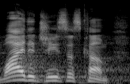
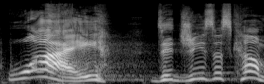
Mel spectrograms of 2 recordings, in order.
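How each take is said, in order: First: The question is asked in a flat, bland way. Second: The question is asked with theatrical, incredulous intonation.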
